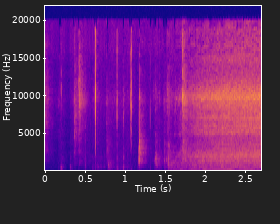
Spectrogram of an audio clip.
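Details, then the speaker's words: Numatic NRV200 vacuum after refurbishment and new motor (found with water inside): smoothly rising whine settling into even steady roar; normal running. "car doesn't he run well i mean because we found him buy some bins full of water he runs remarkably well don't you think"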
